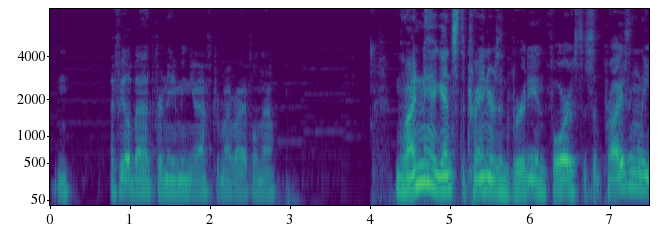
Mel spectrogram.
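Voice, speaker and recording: A young man with a slight cough giving casual, joking commentary on a game challenge as a gaming channel host. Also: mid-range voice. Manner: casual, joking, self-deprecating asides. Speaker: gaming YouTuber.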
